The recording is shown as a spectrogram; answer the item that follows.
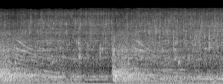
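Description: Sound effect of water spurting from a leak. A fresh gush starts suddenly at the start and again about a second in, each with a falling whistle over the rush of water.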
